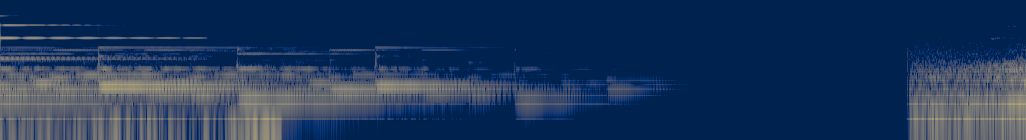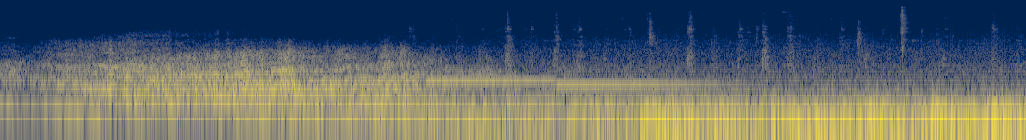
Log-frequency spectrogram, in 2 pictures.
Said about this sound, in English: It's okay. It's just turbulence. I'm a bit of a nervous flyer. It's a really safe plane.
